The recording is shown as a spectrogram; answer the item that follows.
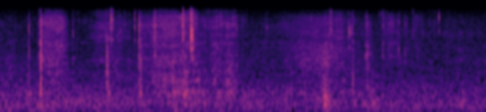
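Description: A fixed-blade knife drawn from a leather sheath: faint rubbing with a handful of small scattered ticks.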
